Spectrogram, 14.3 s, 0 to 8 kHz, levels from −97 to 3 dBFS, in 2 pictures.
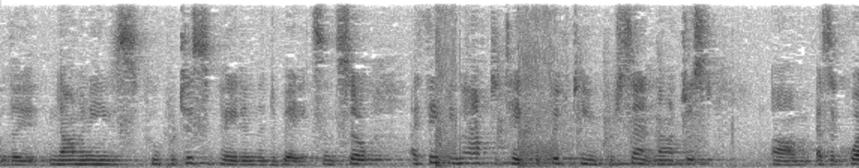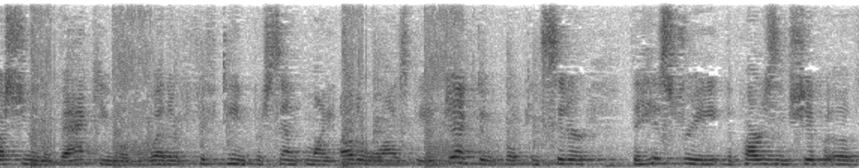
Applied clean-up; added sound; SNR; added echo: none; Electric guitar + Fart; 9 dB; none.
